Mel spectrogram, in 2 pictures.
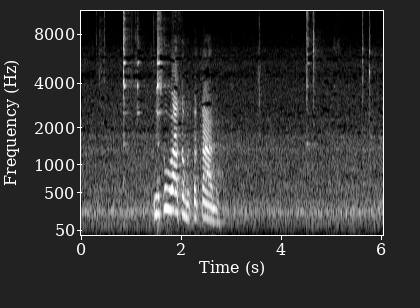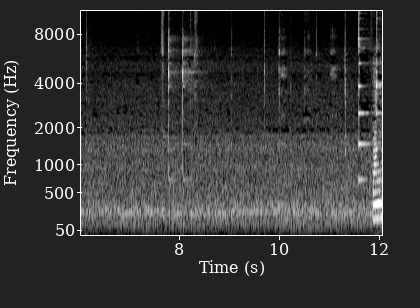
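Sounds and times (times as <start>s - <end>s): metal spoon clinking on bowl: 7.6s - 8.5s, 11.5s - 12.0s.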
